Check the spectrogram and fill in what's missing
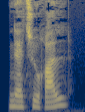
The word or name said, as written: naturel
